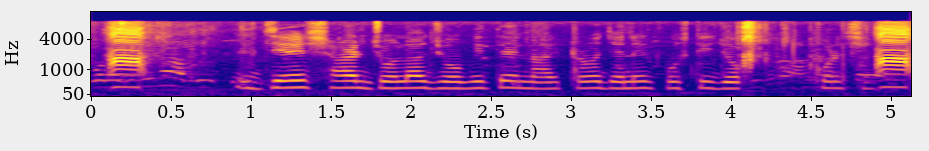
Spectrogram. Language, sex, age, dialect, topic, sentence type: Bengali, female, 18-24, Western, agriculture, statement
